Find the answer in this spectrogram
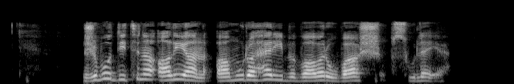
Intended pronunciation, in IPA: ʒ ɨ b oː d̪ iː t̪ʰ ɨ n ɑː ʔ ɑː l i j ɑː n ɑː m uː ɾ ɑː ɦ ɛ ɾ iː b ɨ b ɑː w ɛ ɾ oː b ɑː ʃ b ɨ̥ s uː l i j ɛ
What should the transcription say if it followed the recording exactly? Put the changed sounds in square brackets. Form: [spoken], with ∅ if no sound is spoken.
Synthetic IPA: ʒ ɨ b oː d̪ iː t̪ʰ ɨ n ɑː ʔ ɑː l i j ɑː n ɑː m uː ɾ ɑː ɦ ɛ ɾ iː b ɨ b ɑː w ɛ ɾ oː b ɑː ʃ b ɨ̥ s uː l [ɛ] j ɛ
